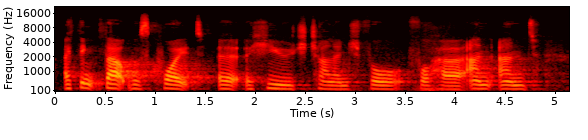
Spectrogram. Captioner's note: none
